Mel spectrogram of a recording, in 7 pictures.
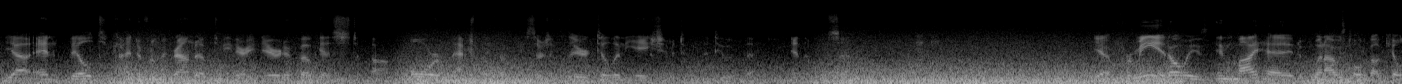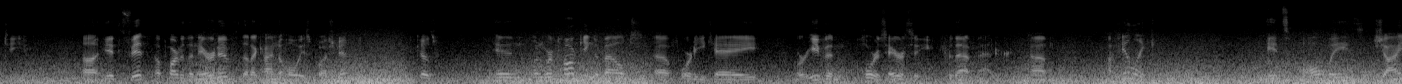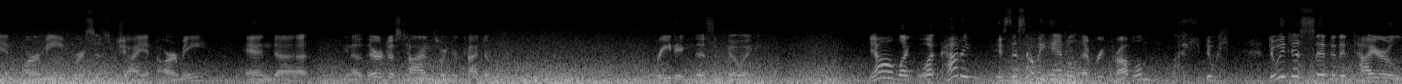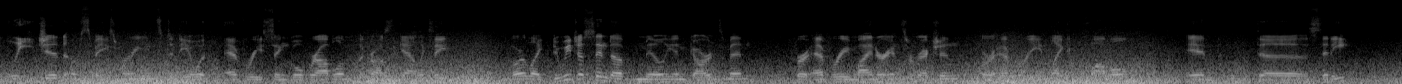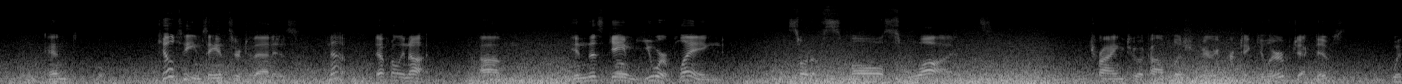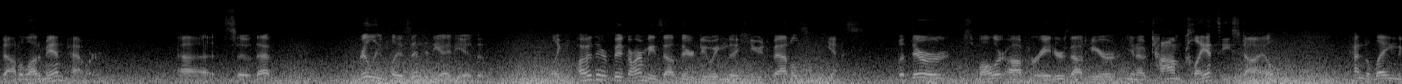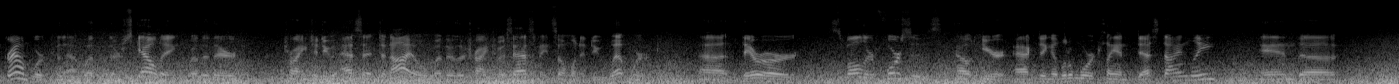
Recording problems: wind noise on the microphone; heavy; 3 dB below the speech

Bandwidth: 16 kHz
